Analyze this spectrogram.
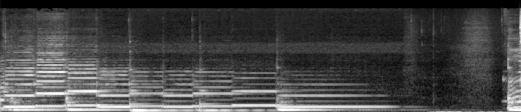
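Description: Clarinet, accordion and bass xylophone playing a slow instrumental passage of a lullaby, with held notes over a low bass line. The music dies away about six seconds in, and after a short pause the ensemble comes back in loudly just before the end.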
